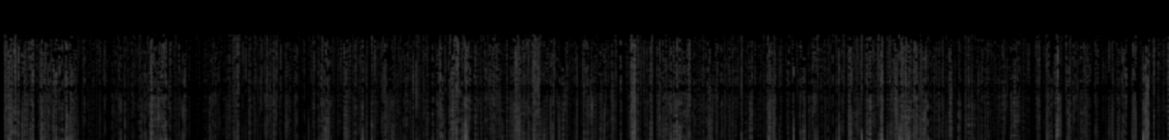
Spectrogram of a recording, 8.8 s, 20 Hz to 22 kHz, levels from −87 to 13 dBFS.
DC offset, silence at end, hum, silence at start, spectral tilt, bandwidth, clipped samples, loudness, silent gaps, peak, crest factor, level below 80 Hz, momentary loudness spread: under 0.1%; 0 s; none; 0 s; -1 dB/octave; 17 kHz; under 0.1%; -55 LUFS; none; -26 dBFS; 32 dB; -76 dBFS; 7 LU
